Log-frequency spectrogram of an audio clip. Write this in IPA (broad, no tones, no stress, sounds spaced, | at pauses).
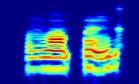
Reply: v ɑ̃ p ə̃ ɡ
